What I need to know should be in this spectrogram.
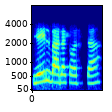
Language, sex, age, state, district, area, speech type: Marathi, female, 18-30, Maharashtra, Wardha, rural, conversation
